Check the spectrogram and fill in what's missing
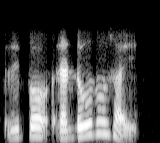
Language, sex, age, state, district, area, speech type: Malayalam, male, 18-30, Kerala, Wayanad, rural, conversation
